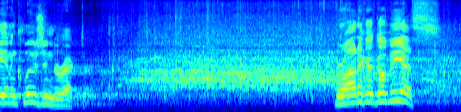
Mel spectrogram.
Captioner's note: applause, cheering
